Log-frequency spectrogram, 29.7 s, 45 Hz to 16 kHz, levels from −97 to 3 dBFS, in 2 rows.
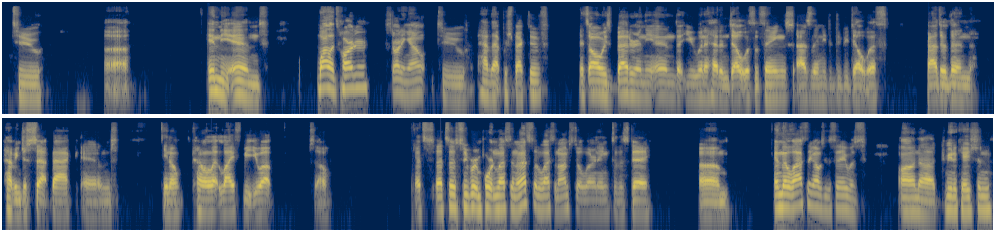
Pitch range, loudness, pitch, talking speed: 110-145 Hz, -20 LUFS, 125 Hz, 165 wpm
